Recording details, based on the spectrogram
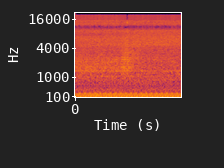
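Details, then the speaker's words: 2002 supercharged Ford F-150 Harley-Davidson V8 just after a new oil pump, not yet warmed up: deep, even burble pulsing steadily with no timing chain rattle or clatter; healthy idle with good oil pressure. "Overlook power steering pump. Sounds good. Oil pressure's up there. That oil pressure's pretty good there."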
